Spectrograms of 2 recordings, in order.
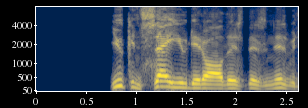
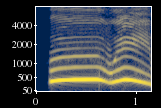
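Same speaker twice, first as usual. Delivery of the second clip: high, loud whooping cheer; excited whoop; 6 dB louder than usual. Acted. Streamer cheers as Bob appears, loud whoop. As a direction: whoop it out like a hype man. Hyping up the cat's arrival.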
